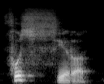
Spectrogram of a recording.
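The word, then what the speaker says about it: فُسِّرَتْ: Nah, kemudian ini dibacanya fi'il madi majhul tapi majid satu ya pakai tasjid fussirat.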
